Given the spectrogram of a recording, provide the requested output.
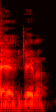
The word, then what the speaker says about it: Kojima: So, it's a game coming out by, and please forgive me for my terrible pronunciation. – Hideo Kojima. – There you go. Much better than my attempt.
